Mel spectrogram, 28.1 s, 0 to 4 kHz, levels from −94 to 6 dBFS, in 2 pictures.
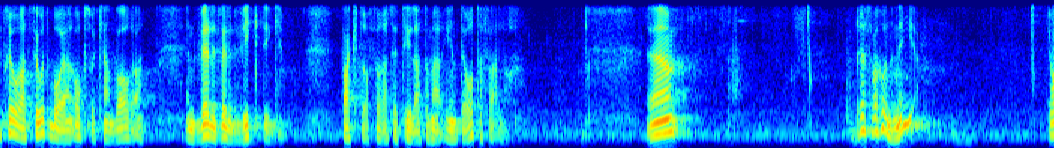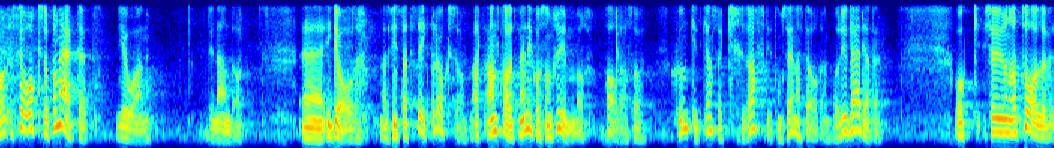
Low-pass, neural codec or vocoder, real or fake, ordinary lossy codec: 3.6 kHz; none; real; none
